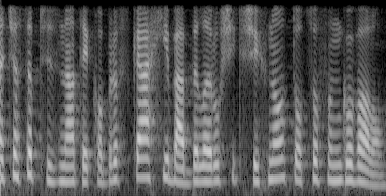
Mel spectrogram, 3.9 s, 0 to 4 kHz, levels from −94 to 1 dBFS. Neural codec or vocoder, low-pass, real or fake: codec, 16 kHz, 0.3 kbps, FocalCodec; 3.6 kHz; fake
